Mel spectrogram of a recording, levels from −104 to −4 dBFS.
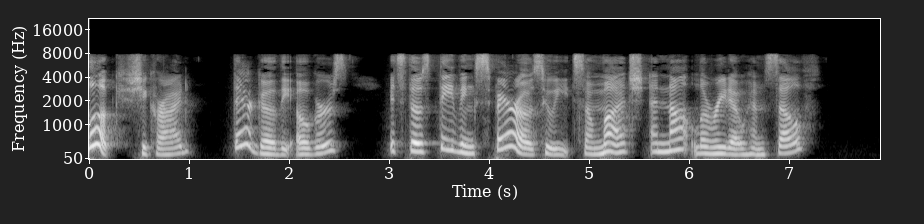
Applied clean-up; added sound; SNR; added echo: none; none; none; none.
